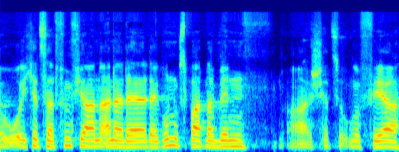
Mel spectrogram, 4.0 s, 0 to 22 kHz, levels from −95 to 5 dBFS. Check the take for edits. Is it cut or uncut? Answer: uncut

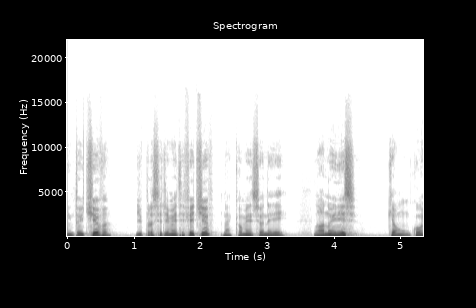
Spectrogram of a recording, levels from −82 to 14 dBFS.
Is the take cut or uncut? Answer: uncut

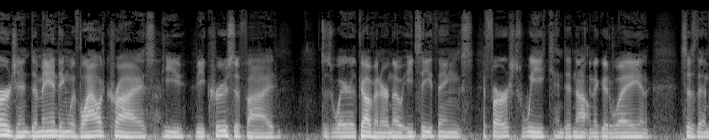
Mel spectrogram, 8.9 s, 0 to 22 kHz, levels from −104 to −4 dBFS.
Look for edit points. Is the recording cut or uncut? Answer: cut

